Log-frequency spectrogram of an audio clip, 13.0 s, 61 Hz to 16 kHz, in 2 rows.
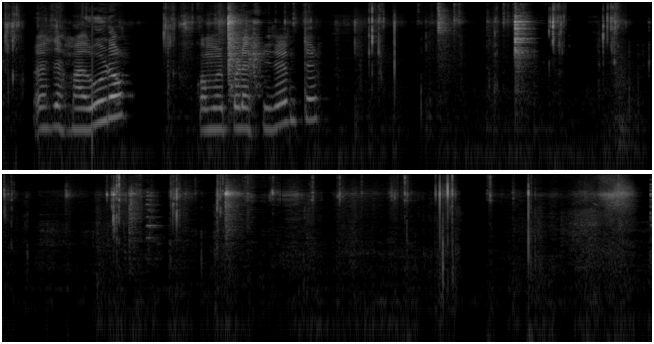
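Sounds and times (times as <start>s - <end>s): mouth clicks and smacks: 0.0s - 0.3s, 1.6s - 2.0s, 3.6s - 4.0s, 5.4s - 6.7s
person chewing food: 0.0s - 0.4s, 1.4s - 2.0s, 3.3s - 11.9s.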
